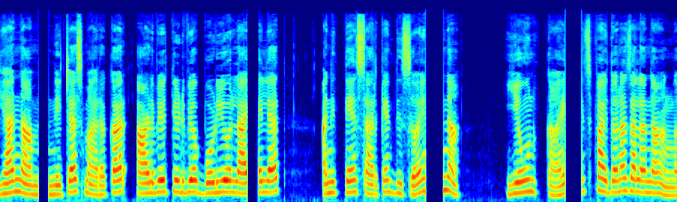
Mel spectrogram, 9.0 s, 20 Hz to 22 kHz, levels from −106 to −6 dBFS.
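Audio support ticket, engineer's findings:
Bluetooth stall, four dropouts: 0.51 s (about 130 ms, before "स्मारकार आडव्यो तिडव्यो बडयो"), 3.29 s (about 150 ms, after it), 5.67 s (about 230 ms, after "आनी तें सारकें दिसय"), 7.53 s (about 220 ms). Speech cuts to silence, then resumes. Likely wireless link: resends delayed packets, receiver buffer emptied.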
